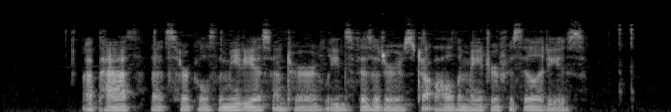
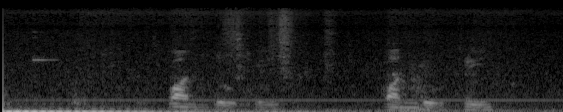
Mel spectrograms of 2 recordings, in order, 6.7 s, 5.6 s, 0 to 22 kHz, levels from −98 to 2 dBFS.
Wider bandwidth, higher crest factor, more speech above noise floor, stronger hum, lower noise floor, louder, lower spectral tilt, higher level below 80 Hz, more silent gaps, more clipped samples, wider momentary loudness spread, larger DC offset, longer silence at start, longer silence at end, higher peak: second, 9.2 kHz vs 16.5 kHz; first, 24 dB vs 14 dB; first, 51 dB vs 15 dB; neither; first, -85 dBFS vs -65 dBFS; first, -35 LUFS vs -52 LUFS; about the same, -4.5 dB/octave vs -5.5 dB/octave; second, -62 dBFS vs -56 dBFS; neither; neither; second, 8 LU vs 18 LU; neither; first, 0.7 s vs 0 s; first, 0.4 s vs 0.15 s; first, -12 dBFS vs -28 dBFS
